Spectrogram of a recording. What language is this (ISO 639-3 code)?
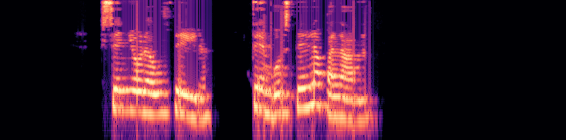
glg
